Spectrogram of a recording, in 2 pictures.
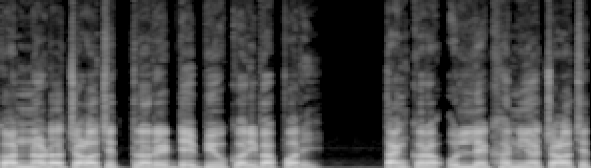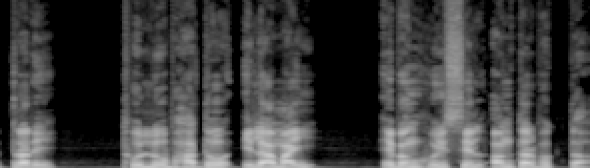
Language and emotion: Odia, neutral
